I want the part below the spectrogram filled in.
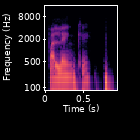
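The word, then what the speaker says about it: palengke: We say palenque.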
